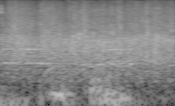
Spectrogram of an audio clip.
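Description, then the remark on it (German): Loud, sustained applause from an audience bidding farewell to the guests of a panel discussion, a dense wash of clapping hands that stays steady throughout, with a few faint voices murmuring underneath. “Ich bedanke mich ganz recht herzlich und verabschieden wir Sie doch mit einem riesengroßen Applaus.”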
